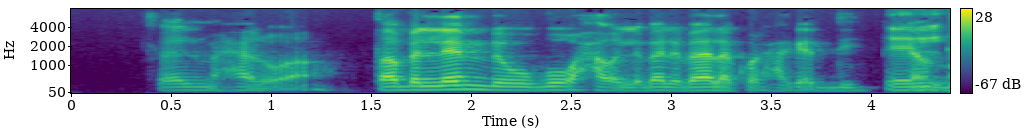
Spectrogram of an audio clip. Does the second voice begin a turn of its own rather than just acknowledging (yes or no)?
yes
